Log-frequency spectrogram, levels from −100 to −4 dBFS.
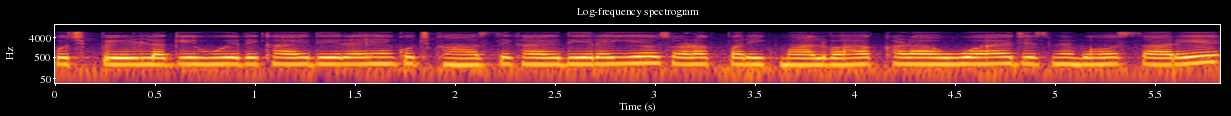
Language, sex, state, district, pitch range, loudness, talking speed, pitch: Hindi, female, Chhattisgarh, Balrampur, 235-245 Hz, -14 LUFS, 255 wpm, 240 Hz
